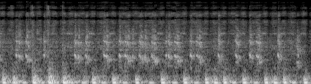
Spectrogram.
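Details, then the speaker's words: 1987 Honda Super Magna with new battery and spark plugs, warming up with choke fully off: probably too much throttle makes a lumpy, loping beat that sags and stumbles, then it dies. "oh boy now I messed it up probably giving her two too much gas too much"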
